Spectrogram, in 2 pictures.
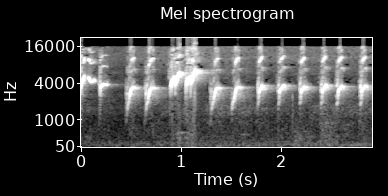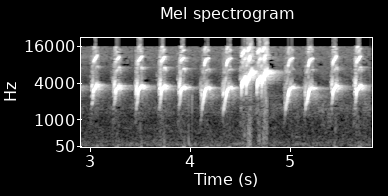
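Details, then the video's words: Cucak rante bulbul singing with a clear, powerful voice for use as a training master. A long string of quick rising whistled notes, around two per second, with brief squeaky flourishes near the start and the end. "Cucak Rante Gacor Suara Bening Power Tebal"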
